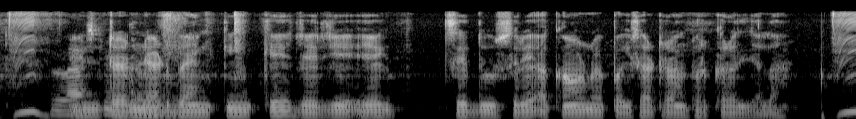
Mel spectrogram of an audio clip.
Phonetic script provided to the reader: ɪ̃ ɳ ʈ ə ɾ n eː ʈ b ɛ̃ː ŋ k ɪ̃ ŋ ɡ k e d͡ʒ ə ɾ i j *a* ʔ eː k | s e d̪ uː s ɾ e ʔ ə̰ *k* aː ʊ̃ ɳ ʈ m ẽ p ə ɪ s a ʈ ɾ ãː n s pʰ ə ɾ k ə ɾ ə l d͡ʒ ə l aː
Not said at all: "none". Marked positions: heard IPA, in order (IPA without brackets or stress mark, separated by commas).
e, k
